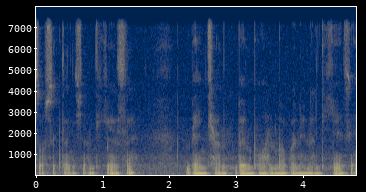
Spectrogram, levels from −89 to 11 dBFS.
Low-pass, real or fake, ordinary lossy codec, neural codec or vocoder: 7.2 kHz; real; none; none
